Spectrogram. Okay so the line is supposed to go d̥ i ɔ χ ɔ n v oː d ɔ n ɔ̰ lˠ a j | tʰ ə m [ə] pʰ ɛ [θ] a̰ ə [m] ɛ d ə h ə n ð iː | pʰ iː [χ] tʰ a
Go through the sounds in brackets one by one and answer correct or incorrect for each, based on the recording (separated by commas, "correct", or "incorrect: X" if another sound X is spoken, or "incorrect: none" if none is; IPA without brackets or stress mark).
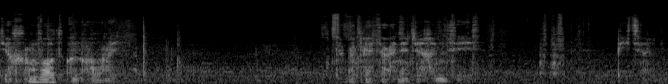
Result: incorrect: a, correct, incorrect: n, incorrect: none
